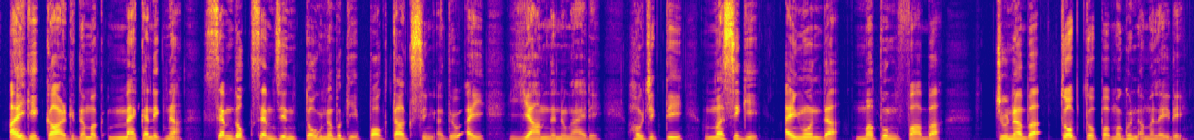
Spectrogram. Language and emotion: Manipuri, happy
